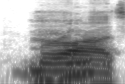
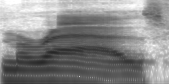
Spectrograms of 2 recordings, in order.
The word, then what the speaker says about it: Mras: Mras. And it's not pronounced Mraz for those of you that want to call her Mras.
